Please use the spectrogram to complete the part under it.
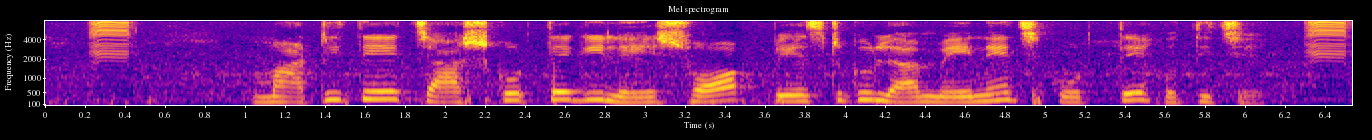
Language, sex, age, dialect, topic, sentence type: Bengali, female, 46-50, Western, agriculture, statement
